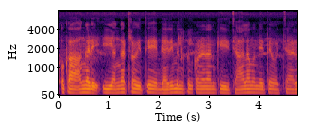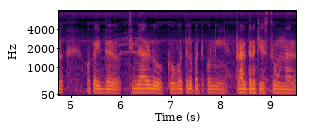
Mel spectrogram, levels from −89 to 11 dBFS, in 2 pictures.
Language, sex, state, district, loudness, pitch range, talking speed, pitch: Telugu, male, Andhra Pradesh, Sri Satya Sai, -21 LUFS, 115-130 Hz, 120 wpm, 120 Hz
